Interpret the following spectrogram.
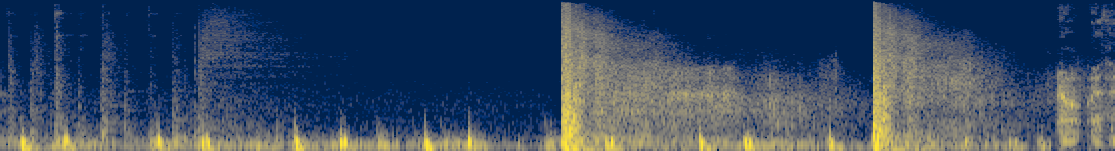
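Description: A heartbeat sound effect thumping steadily, about one beat a second, then two shotgun slug shots, about four seconds and six and a half seconds in, each dying away over about a second.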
